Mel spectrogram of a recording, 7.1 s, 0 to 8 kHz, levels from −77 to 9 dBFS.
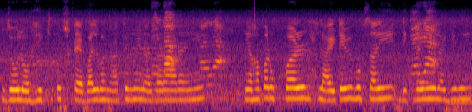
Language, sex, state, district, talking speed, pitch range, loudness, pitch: Hindi, female, Madhya Pradesh, Dhar, 195 wpm, 225-255 Hz, -15 LUFS, 240 Hz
